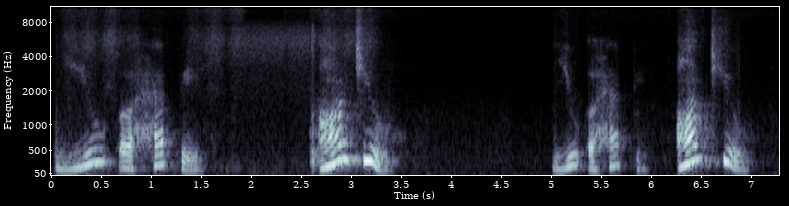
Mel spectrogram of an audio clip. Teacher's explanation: So this is a tag question that makes use of falling tone.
